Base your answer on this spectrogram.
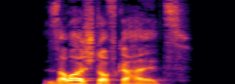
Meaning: genitive singular of Sauerstoffgehalt
- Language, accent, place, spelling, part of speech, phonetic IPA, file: German, Germany, Berlin, Sauerstoffgehalts, noun, [ˈzaʊ̯ɐʃtɔfɡəˌhalt͡s], De-Sauerstoffgehalts.ogg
